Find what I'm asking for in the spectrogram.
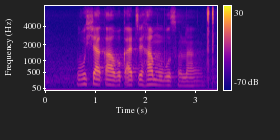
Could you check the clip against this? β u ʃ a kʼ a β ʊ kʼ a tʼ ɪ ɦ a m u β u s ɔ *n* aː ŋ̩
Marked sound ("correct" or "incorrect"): correct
